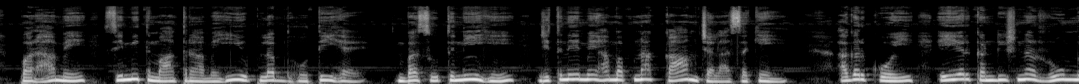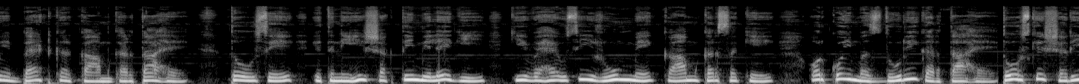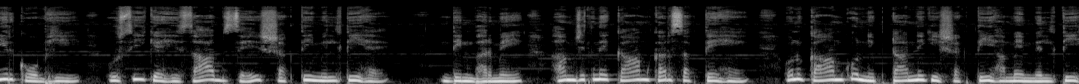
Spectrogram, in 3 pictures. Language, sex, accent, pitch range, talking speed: Hindi, male, native, 145-195 Hz, 145 wpm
